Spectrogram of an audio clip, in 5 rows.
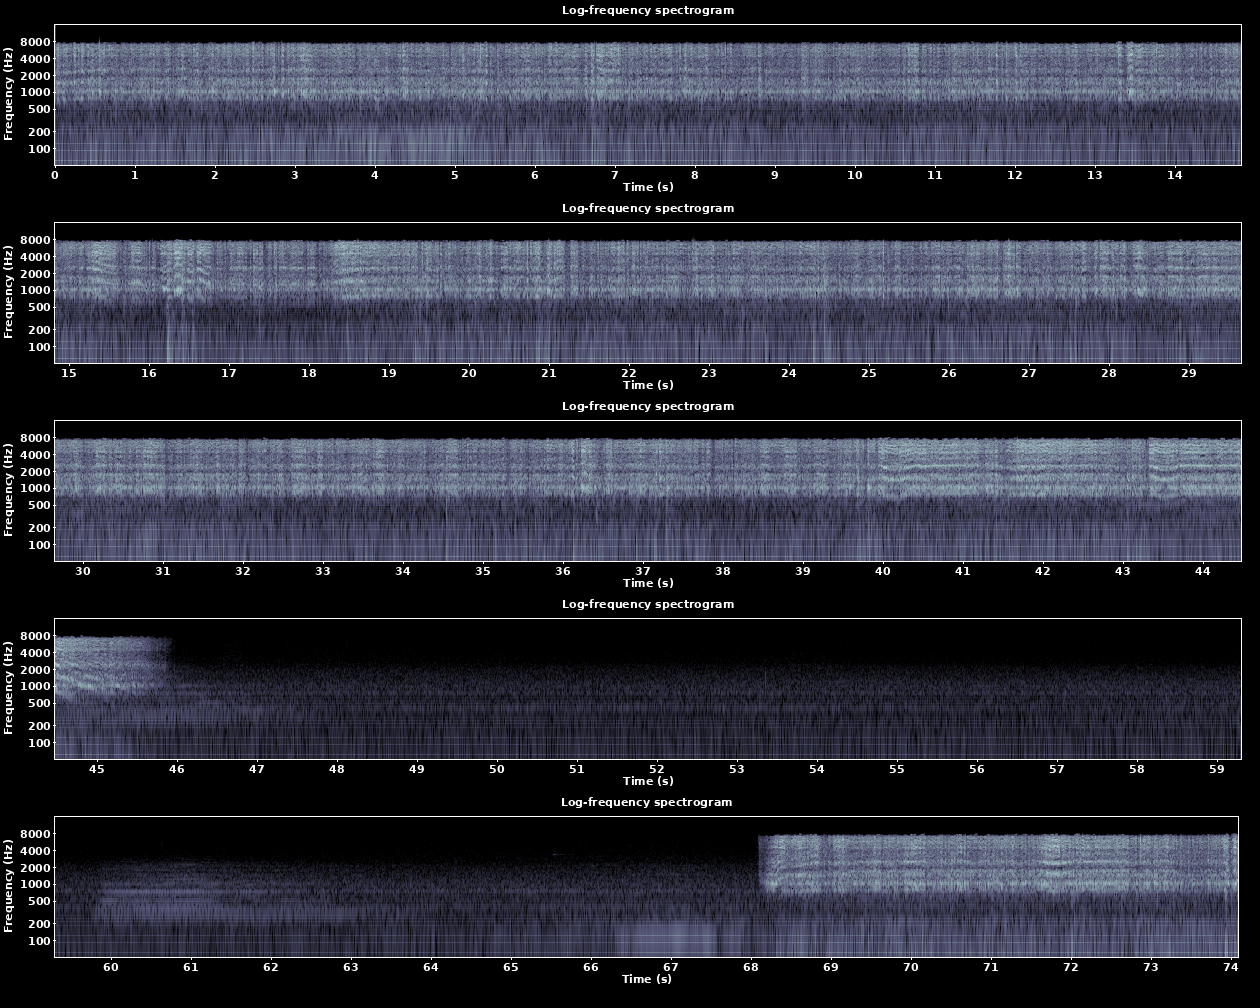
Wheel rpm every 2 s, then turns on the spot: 220, 230, 230, 240, 230, 230, 240, 220, 180, 210, 230, 230, 230, 240, 230, 230, 230, 240, 240, 230, 220, 230, 80, 0, 0, 0, 0, 0, 0, 0, 0, 0, 0, 0, 170, 230, 230.
none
